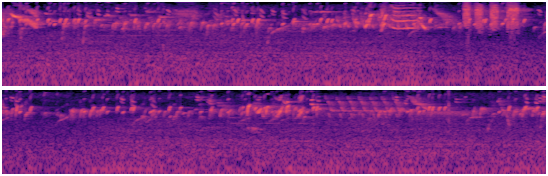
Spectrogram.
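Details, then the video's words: Singing trained European goldfinch, meant to stimulate songbirds: steady high twittering with a rattling trill near the middle, a brief softer lull, then renewed rapid chirps. "goldfinches chirp to stimulate songbirds"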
